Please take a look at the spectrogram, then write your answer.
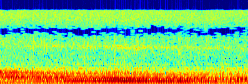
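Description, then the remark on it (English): A car engine slowing down, heard as a steady, low rumbling hum with a deep droning tone that eases slightly over a couple of seconds, with no voices. “What are you slowing down for?”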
